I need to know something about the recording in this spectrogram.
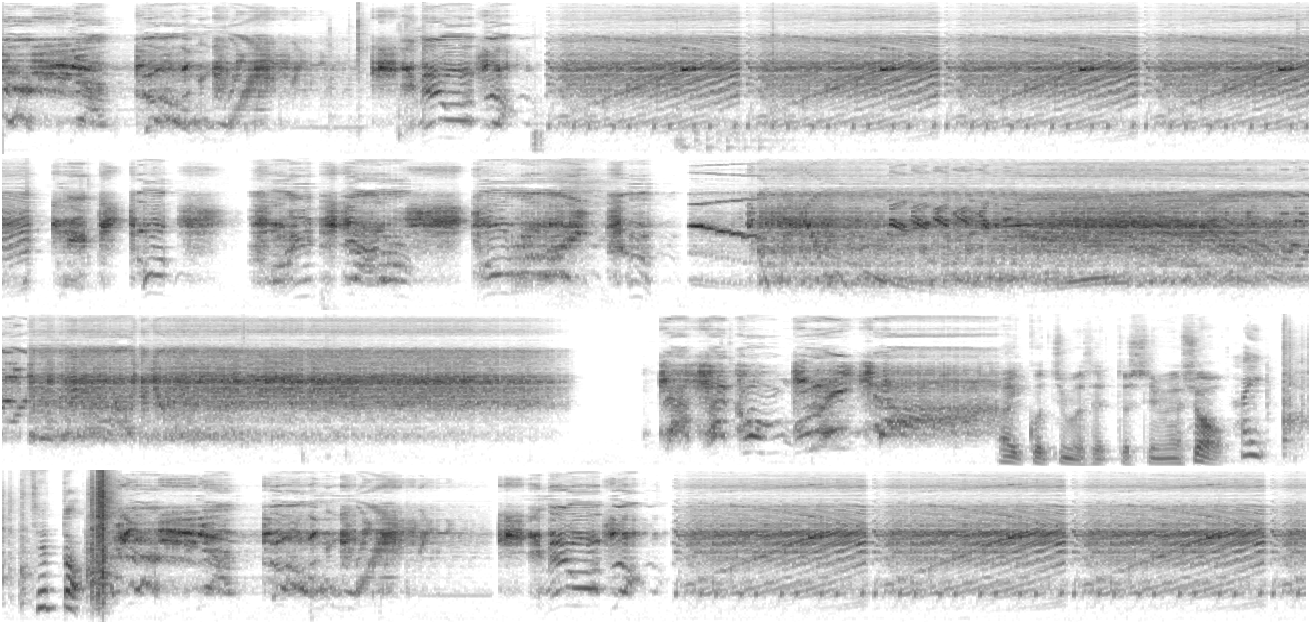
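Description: An electronic toy plays loud jingles and effects.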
